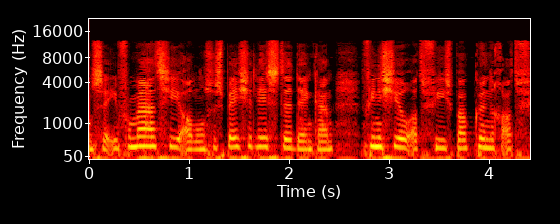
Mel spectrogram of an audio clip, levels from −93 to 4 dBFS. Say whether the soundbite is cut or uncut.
uncut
